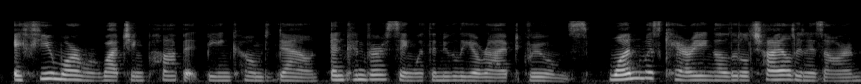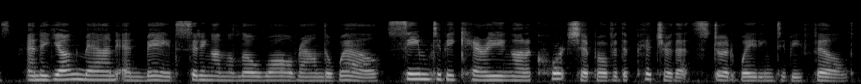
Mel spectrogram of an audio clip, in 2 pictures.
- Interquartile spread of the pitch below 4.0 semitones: Yes, average, 2.9 semitones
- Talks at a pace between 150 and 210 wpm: Yes, average, 190 wpm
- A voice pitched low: No, medium, 185 Hz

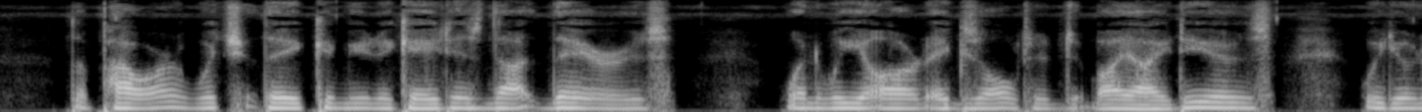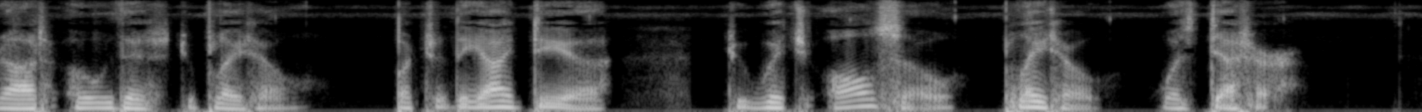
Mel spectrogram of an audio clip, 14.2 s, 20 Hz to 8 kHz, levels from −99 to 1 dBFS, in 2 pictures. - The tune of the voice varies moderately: No, narrow, 1.9 semitones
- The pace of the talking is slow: Yes, slow, 130 wpm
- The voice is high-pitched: No, low, 130 Hz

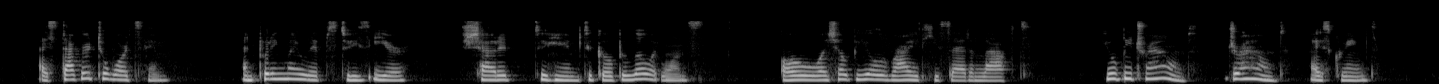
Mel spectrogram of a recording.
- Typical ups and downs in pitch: Yes, average, 3.4 semitones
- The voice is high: Yes, high, 205 Hz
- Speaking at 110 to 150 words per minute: Yes, average, 145 wpm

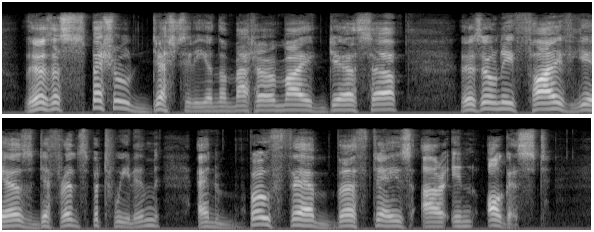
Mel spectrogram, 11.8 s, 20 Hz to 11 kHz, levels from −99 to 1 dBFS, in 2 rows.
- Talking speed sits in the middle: No, slow, 120 wpm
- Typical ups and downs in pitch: Yes, average, 4.5 semitones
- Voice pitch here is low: No, medium, 150 Hz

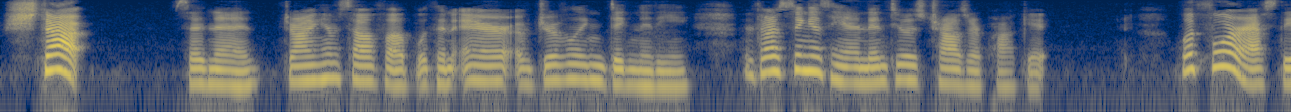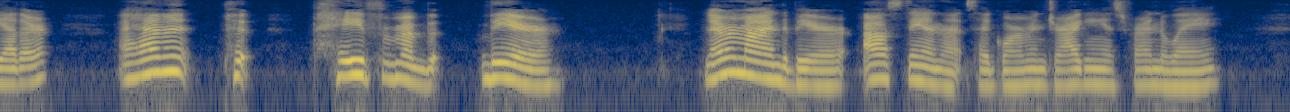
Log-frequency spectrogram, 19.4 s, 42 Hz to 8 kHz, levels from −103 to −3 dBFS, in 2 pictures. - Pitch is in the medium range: Yes, medium, 170 Hz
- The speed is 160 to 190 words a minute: No, average, 145 wpm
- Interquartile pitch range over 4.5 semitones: Yes, average, 5.0 semitones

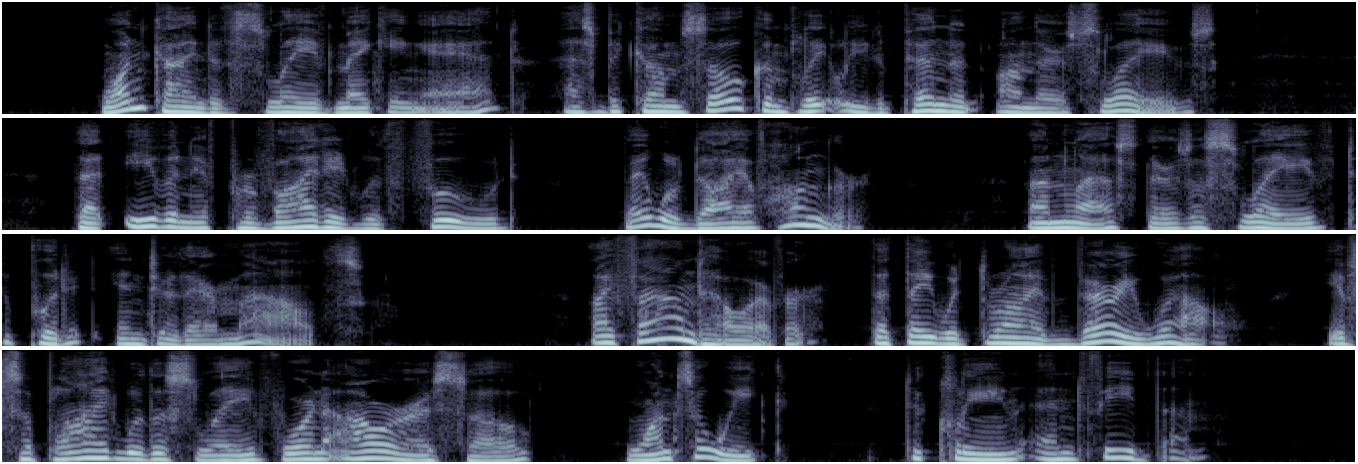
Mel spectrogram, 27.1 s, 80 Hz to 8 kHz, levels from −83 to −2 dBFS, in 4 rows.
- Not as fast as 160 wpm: Yes, average, 140 wpm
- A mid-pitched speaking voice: Yes, medium, 145 Hz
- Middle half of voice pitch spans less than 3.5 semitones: No, average, 4.5 semitones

